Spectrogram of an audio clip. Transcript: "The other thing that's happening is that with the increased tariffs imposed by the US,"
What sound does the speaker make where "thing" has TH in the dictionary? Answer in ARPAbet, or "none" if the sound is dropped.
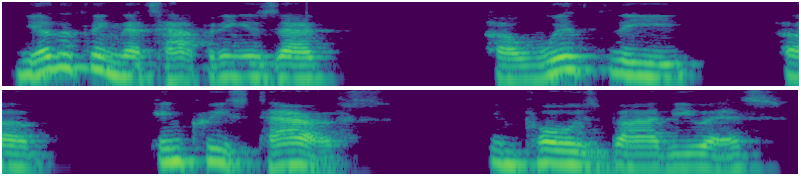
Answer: TH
